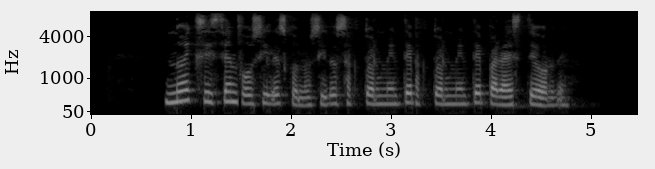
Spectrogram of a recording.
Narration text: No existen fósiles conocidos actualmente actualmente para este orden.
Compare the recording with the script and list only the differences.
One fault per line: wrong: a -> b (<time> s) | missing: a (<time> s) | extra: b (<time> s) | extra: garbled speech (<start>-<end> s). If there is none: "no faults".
no faults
